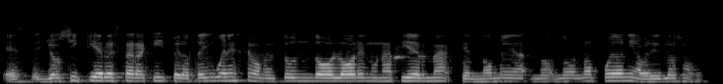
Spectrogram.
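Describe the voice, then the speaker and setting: A man voicing a tired, drained man preacher who greets his congregation slowly and without enthusiasm, in a dull lo-fi recording. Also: a little high, little pitch movement, natural voice. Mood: apologetic. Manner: slow, drained and unenthusiastic.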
